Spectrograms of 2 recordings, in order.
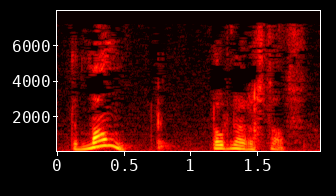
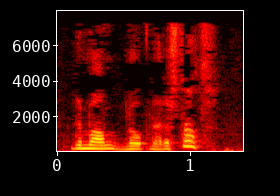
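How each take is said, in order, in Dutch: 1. Het woord 'man' krijgt de hoofdklemtoon. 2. Het woord 'stad' krijgt de hoofdklemtoon. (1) "Niet de vrouw, maar de man" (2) "Hij loopt niet naar het platteland, maar naar de stad"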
